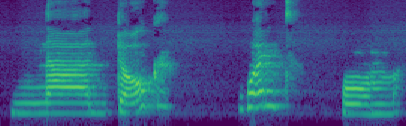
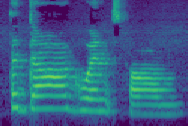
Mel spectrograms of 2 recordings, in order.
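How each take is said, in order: First: Spoken in a Czech accent, words not linked. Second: Spoken in a smooth American accent, words linked. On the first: "for Czech" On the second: "American style"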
